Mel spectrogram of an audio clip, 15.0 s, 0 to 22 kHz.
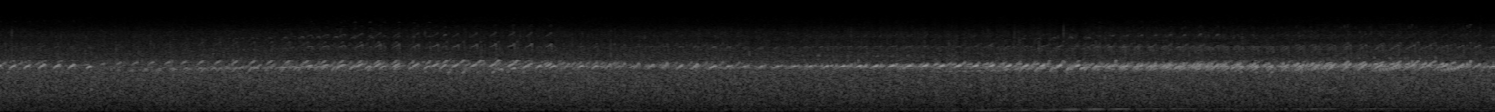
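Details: Kajika frogs, the clear-stream songstress, heard at night in Akigawa Valley, Tokyo, through a ZOOM H6: a sustained, shimmering chorus of rapid rising chirps grows steadily louder, over constant stream noise and a faint low rising hum midway.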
